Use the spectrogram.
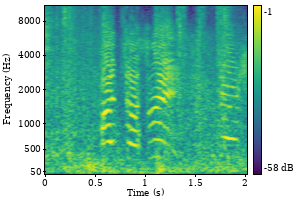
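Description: Battlefield explosions and gunfire from the real-time strategy game Company of Heroes 3, dull booms and rattling shots in quick succession, heard under a commentator's talk.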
